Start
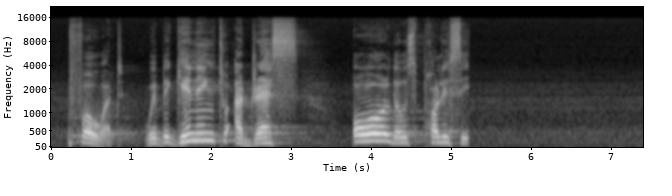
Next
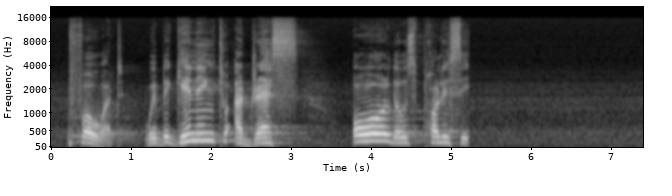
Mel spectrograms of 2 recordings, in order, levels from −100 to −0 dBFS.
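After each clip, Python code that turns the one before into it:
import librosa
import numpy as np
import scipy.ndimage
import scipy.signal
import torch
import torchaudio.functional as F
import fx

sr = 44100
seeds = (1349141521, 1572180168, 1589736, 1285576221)

y = x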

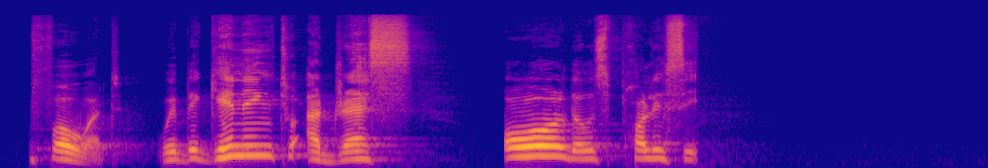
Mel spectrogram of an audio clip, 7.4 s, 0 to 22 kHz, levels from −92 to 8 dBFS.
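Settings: y = fx.band_widen(x, sr, depth_pct=70)
y = y * librosa.db_to_amplitude(1.0)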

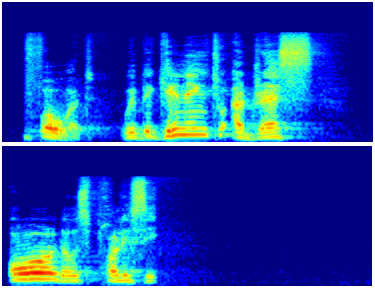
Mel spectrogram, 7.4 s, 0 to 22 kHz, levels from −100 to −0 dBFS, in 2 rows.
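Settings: y = fx.partial_stretch(x, sr, pct=86)
y = fx.env_lowpass_down(y, sr, base_hz=1200.0, full_db=-13.0)
y = y * librosa.db_to_amplitude(-4.5)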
